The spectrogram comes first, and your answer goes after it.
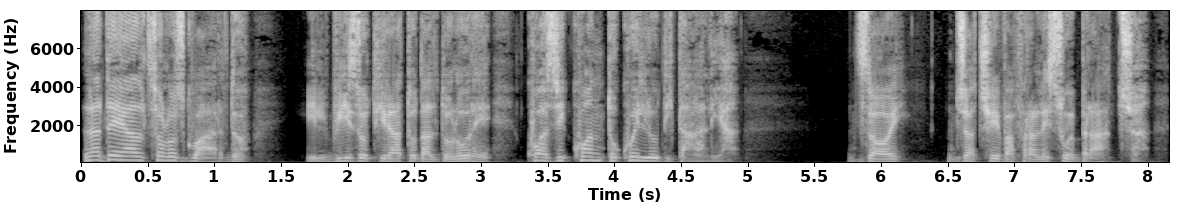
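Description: A man narrating an audiobook in the first person with a dramatic, expressive reading. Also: mid-range voice, normal speed, no room sound, studio quality.

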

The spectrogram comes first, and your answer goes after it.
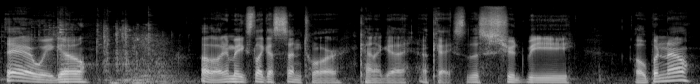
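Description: A man giving let's play commentary on a horror game, swearing a lot, rambling and breaking into excited outbursts. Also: lowish voice, unhurried, noisy background. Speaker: gaming video host.

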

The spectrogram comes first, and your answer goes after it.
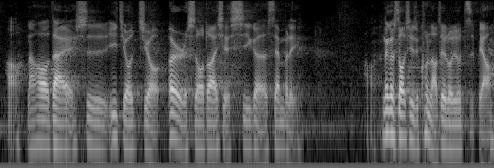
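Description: A man's voice: on the low side, a bit bright. A man, giving a humorous, story-driven conference keynote. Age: 40s. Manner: humorous, storytelling, self-deprecating. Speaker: keynote speaker. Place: conference hall.

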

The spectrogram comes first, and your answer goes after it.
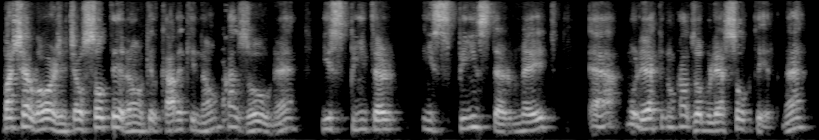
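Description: A man with a Brazilian Portuguese accent teaching a live online English class, chatty and often adding quick tag questions. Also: fairly high pitch, warm tone, husky.

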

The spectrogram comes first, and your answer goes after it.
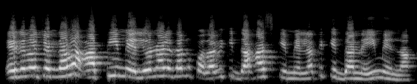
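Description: A woman plays a bitter daughter-in-law, complaining at length in a very high, piercing voice. She sounds resentful and sharp, a village family drama figure airing old grievances. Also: very fast.

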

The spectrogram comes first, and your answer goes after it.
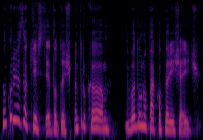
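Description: A man co-hosting a casual gaming session, animated and joking as he points things out in the game. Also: sits high, no echo, studio quality. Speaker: gaming co-host. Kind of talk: casual gameplay chat.

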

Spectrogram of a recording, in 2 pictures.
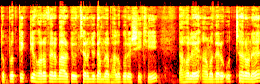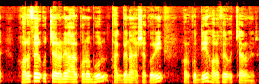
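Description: A man teaching Quran letter pronunciation in a step-by-step lesson, slowly and patiently drilling syllables with repetition. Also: mid-range voice, fairly even intonation, dark tone. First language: Bengali.

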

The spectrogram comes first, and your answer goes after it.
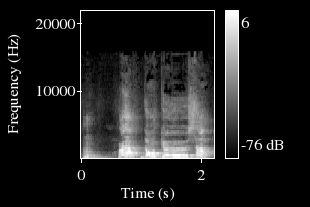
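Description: A high, fairly bright female voice speaks slowly, with a southern French accent, as a vlogger chats through her grocery haul. She's frank and cheeky, swearing freely in this casual haul talk, recorded in an echoey room.

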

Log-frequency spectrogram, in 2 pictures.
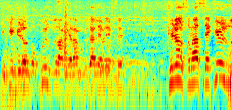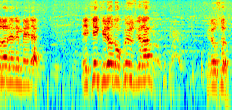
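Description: A man with a high-pitched voice speaks fairly quickly over music as a fish auctioneer, calling out weights and prices in repeated sing-song bids. The mic is distant, and the noisy market is filled with cooing birds.

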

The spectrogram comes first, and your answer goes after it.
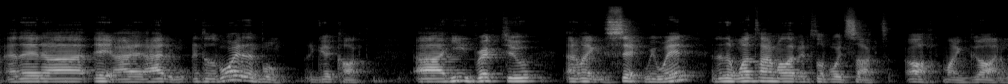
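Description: Excitable swearing man recapping a match. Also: mid-range voice, echoey room. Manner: excitable, swears freely, quotes himself. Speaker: gaming channel host. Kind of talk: casual match commentary.

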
